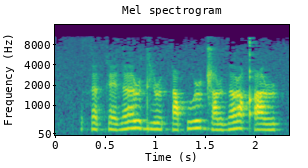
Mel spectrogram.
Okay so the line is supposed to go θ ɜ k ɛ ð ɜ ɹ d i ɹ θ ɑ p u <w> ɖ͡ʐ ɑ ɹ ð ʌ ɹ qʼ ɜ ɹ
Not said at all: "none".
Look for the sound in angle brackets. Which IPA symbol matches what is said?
ɹ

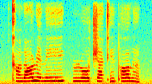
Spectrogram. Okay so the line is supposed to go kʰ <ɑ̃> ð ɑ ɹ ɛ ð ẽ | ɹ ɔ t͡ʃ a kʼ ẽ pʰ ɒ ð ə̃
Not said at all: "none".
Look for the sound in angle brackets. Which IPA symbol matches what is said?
ɑ̃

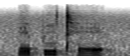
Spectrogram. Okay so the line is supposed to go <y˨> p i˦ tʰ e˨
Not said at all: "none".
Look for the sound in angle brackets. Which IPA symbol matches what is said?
e˨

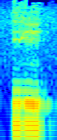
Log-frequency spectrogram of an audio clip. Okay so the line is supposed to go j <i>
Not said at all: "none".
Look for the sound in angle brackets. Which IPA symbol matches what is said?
i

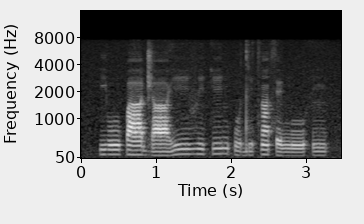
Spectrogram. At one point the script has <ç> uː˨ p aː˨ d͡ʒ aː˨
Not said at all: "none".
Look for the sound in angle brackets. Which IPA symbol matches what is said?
j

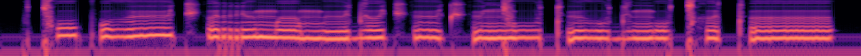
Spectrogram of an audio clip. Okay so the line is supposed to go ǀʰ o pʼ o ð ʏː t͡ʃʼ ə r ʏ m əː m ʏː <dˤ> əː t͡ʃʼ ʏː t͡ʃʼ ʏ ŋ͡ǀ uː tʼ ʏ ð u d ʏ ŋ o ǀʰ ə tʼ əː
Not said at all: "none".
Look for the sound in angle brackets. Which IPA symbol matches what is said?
d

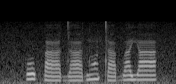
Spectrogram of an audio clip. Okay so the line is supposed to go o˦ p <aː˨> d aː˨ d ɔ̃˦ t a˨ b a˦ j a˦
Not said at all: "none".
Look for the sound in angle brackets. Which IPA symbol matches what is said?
aː˨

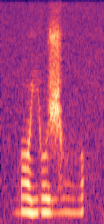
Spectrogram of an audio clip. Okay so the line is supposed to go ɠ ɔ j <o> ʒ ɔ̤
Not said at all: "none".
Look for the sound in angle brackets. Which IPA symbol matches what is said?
o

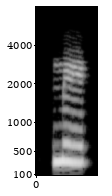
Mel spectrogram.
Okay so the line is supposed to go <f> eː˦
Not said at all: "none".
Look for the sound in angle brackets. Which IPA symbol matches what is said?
m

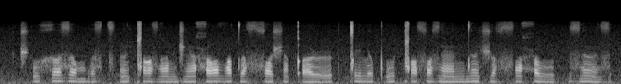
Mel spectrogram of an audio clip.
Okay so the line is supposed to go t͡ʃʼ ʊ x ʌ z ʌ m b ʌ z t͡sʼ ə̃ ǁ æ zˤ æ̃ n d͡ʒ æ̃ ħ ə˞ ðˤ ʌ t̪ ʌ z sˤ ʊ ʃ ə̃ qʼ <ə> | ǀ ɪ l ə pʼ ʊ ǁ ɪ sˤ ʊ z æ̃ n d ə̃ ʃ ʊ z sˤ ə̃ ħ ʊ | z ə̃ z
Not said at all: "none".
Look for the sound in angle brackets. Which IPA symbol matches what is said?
ə˞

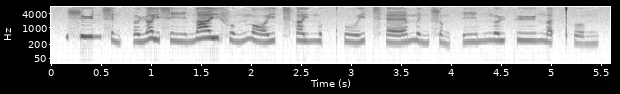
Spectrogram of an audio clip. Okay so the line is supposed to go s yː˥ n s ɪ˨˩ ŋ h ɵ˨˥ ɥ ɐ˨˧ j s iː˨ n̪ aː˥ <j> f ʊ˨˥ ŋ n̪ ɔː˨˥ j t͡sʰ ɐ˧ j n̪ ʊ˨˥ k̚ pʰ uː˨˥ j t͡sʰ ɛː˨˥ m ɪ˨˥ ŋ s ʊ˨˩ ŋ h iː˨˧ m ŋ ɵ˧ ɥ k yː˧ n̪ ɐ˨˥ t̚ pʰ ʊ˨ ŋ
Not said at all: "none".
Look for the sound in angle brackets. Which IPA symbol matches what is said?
j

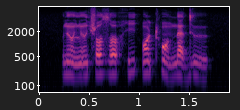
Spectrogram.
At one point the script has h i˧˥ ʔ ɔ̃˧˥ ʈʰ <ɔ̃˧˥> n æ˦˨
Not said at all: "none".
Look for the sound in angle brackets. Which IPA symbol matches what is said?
ɔ̃˦˨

